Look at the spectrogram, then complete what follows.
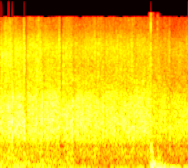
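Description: Dense, steady applause from a large studio audience fills the whole moment, a continuous wash of many hands clapping at close range with no voices breaking through.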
